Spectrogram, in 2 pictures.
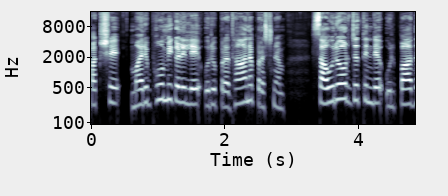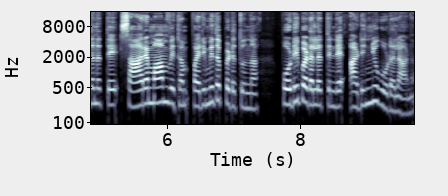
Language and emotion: Malayalam, neutral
